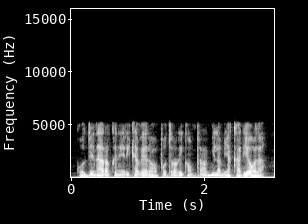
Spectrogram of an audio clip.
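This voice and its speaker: A man's voice: medium pitch, fast talker, natural voice. A man reading a storybook and voicing a little, humble, eager-to-please peasant gardener in a meek voice. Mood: mite. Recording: slightly dull lo-fi recording.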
